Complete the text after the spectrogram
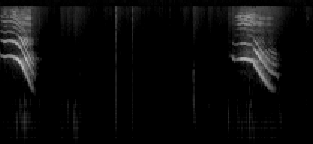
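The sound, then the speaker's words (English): Two soft, mewing cow calls made by a person demonstrating cows calling amongst themselves, each a brief nasal whine sliding downward in pitch, separated by a few seconds of near silence with no voices. “So here's going to be the sample of cow calls amongst themselves, the soft cow calls that you want to try to make.”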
